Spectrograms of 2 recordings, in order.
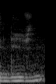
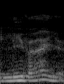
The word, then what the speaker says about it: Levi: coup dans ma tête je prononçais Levi et là en fait la dame de l'audiobook elle dit Levi, ce qui est la bonne prononciation mais je n'arrive pas à le prononcer.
